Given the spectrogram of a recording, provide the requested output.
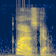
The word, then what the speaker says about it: Glasgow: and pan Su give me your left guard pronunciation here Sam for all the people Graham Glasgow Glasgow of course it started getting in my head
